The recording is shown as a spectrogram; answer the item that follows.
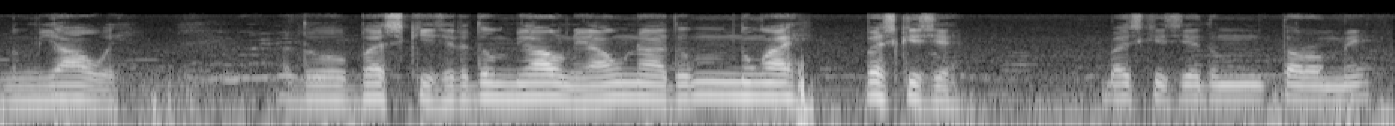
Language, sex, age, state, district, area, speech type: Manipuri, male, 30-45, Manipur, Tengnoupal, rural, spontaneous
